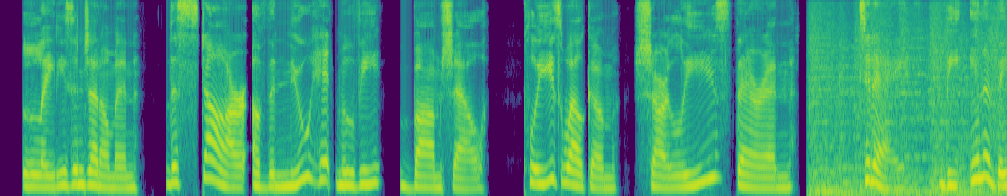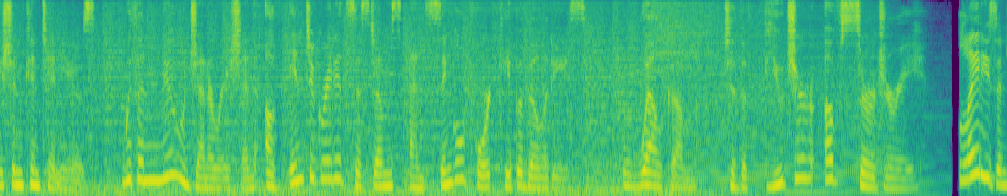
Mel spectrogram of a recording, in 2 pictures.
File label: Live Announce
